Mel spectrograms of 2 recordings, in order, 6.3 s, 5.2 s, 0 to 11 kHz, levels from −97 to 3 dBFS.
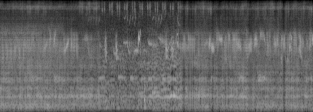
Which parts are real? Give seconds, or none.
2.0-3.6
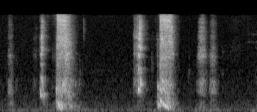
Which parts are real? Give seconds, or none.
0.0-0.5; 2.3-2.7; 3.7-5.2

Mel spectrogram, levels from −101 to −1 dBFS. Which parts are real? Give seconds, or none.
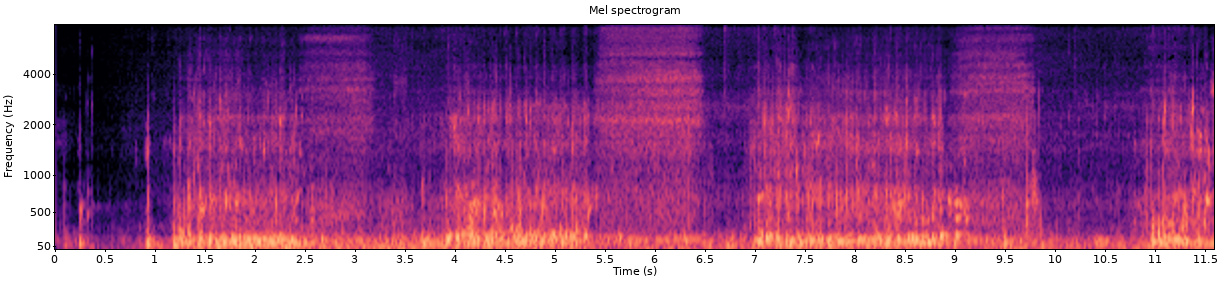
0.0-7.5; 9.2-11.6

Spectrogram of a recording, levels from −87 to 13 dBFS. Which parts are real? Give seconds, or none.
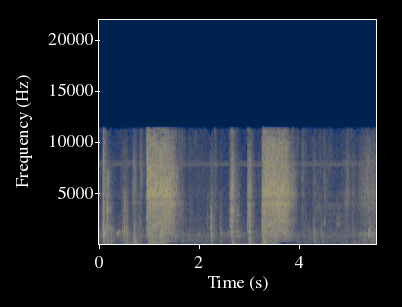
1.0-1.6

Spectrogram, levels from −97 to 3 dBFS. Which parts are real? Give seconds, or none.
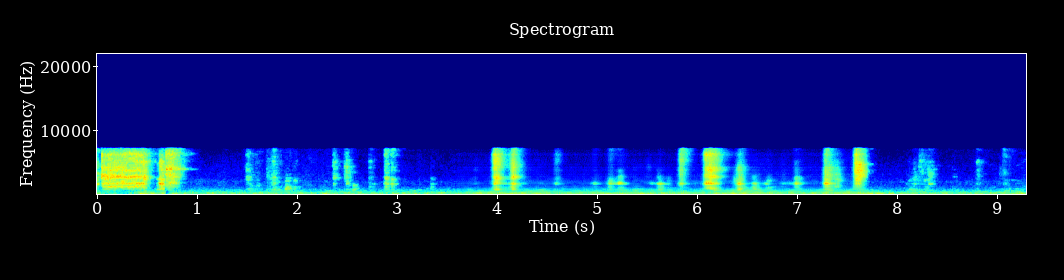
0.0-3.6; 7.7-9.3

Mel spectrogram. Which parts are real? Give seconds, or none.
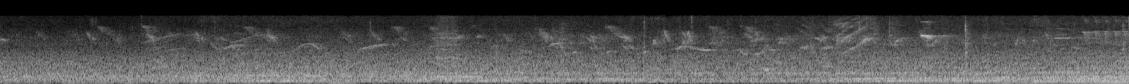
0.0-6.3; 6.8-11.3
